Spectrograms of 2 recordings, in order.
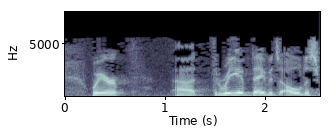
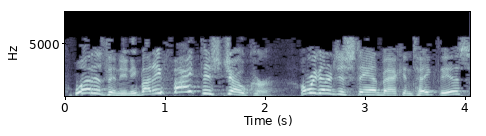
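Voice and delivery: much higher, incredulous indignant cry; appalled outrage; 12 semitones higher than usual. Retold or imitated. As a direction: throw up your hands in disbelief. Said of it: "he's just appalled".

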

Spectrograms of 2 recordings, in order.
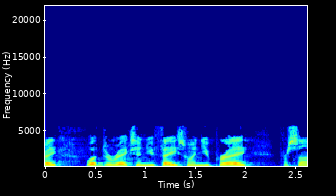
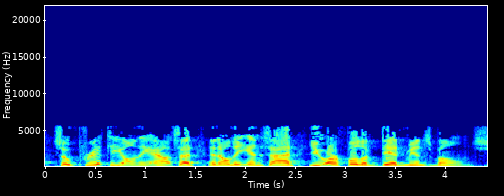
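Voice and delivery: angry denunciation; 7 semitones higher, 8 dB louder than usual. Retold or imitated. Preacher voicing Jesus denouncing the Pharisees, loud scornful rebuke. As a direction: condemn them with scorn. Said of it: "Jesus would look at them and say".

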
